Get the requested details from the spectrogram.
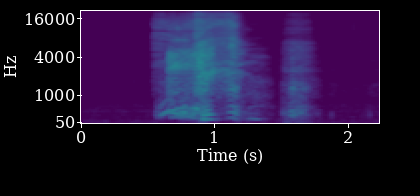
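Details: Sneezing: one loud, forceful sneeze with a sharp hiss, then a brief sniff or second small burst.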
